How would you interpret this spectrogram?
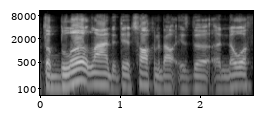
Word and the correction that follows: Anoa'i: family. – The Anoa'i family. – Oh, is that how you pronounce it? – Yeah. – Okay. – Pronounce that one more time. – Anoa'i.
